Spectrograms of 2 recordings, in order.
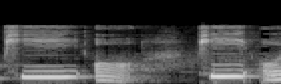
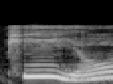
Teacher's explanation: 피어 로 발음되는 것에는 특별한 음운 변동 현상이 나타나지 않는 것이고요 피여 로 발음 됐을 때는 어가 여 로 바뀌어져 소리가 나는 거죠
